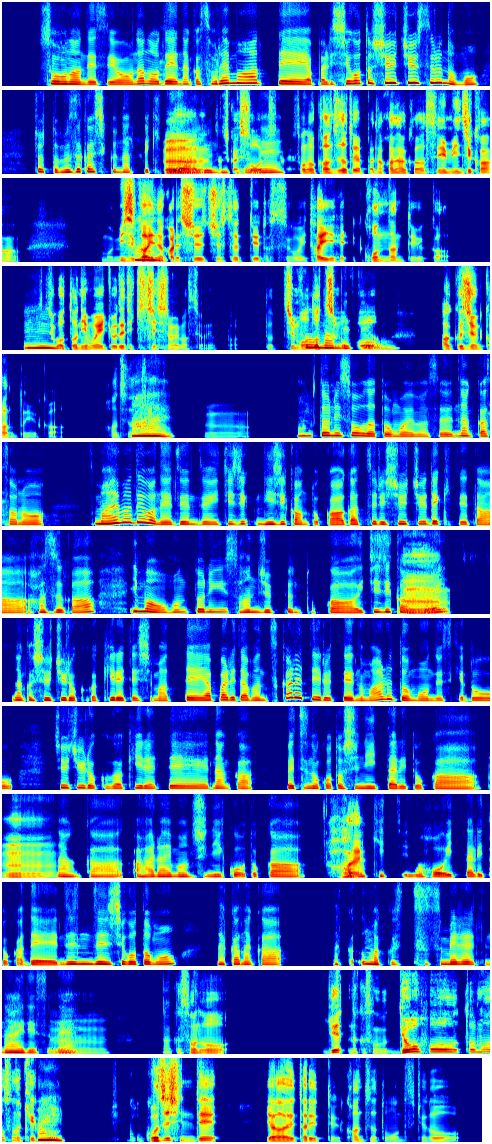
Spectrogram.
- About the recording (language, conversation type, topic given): Japanese, advice, 仕事と家事の両立で自己管理がうまくいかないときはどうすればよいですか？
- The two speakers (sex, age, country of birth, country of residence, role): female, 25-29, Japan, United States, user; male, 20-24, Japan, Japan, advisor
- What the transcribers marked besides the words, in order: none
